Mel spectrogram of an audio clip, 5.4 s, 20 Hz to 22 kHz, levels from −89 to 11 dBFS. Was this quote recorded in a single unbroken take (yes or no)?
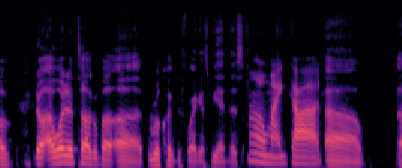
no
